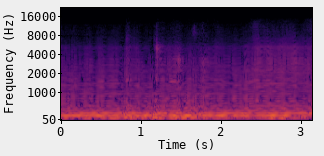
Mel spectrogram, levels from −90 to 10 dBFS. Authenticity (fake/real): fake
